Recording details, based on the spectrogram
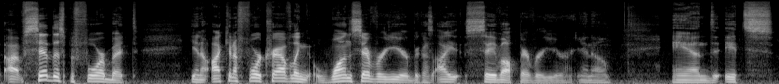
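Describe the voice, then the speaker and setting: A man's voice: mid-range voice, no room sound. A young man from Sweden, telling rambling stories on a casual stream, swearing freely and restarting his sentences.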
